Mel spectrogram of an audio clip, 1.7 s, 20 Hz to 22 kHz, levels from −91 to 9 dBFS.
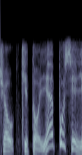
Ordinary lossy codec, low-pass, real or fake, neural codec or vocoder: Opus, 24 kbps; 7.2 kHz; real; none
